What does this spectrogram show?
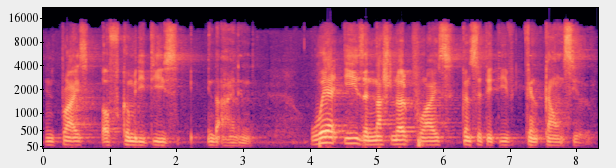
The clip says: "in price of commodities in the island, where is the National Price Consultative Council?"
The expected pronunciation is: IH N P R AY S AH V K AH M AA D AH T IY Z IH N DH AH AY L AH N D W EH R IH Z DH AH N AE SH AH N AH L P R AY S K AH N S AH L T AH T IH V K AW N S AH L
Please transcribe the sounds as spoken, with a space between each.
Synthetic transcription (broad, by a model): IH N P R AY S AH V K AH M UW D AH T IY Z IH N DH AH AY L AH N D W EH R IH Z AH N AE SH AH N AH L P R AY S K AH N S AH T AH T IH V K AW N S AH L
